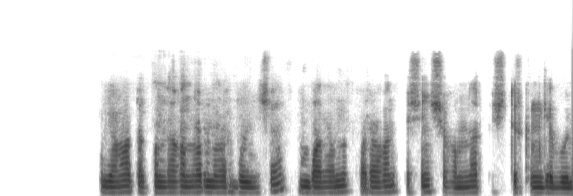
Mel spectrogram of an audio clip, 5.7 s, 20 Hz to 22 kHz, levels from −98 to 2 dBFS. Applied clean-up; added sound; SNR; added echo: neural mask model Resemble Enhance denoiser.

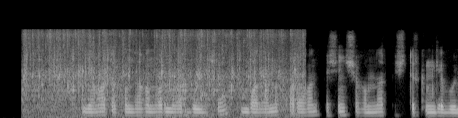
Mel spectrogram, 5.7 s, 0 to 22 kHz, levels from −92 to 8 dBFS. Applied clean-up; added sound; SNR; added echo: none; Rain; 3 dB; none.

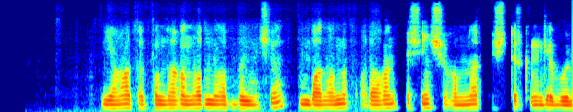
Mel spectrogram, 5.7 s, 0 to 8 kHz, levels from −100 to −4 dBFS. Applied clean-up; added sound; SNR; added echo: neural mask model DeepFilterNet 3.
